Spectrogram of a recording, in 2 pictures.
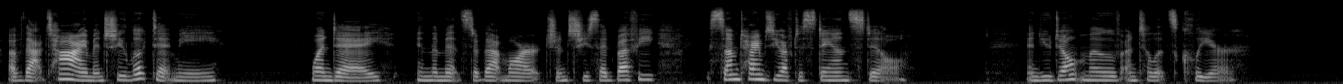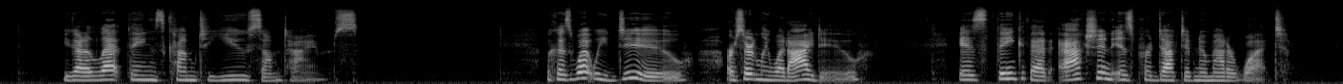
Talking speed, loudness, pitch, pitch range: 135 wpm, -27 LUFS, 185 Hz, 155-210 Hz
